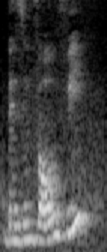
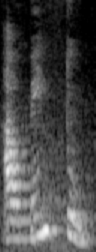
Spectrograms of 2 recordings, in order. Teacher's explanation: Escreve de um jeito, mas na hora que a gente pronuncia, a letrinha vai ter um outro som. O E vai ter o som de I, ó, desenvolve, e o O vai ter o som do U, aumento.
